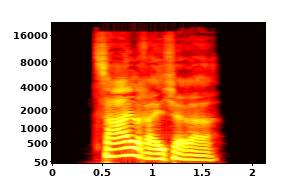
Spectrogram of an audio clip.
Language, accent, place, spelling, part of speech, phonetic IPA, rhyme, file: German, Germany, Berlin, zahlreicherer, adjective, [ˈt͡saːlˌʁaɪ̯çəʁɐ], -aːlʁaɪ̯çəʁɐ, De-zahlreicherer.ogg
- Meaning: inflection of zahlreich: 1. strong/mixed nominative masculine singular comparative degree 2. strong genitive/dative feminine singular comparative degree 3. strong genitive plural comparative degree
